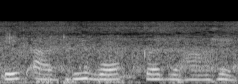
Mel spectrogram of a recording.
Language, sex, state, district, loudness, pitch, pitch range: Hindi, female, Chhattisgarh, Raipur, -15 LUFS, 235 Hz, 225-245 Hz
